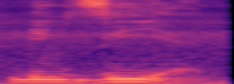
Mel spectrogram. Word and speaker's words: museum: 个 u 再念个落母音 museum。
